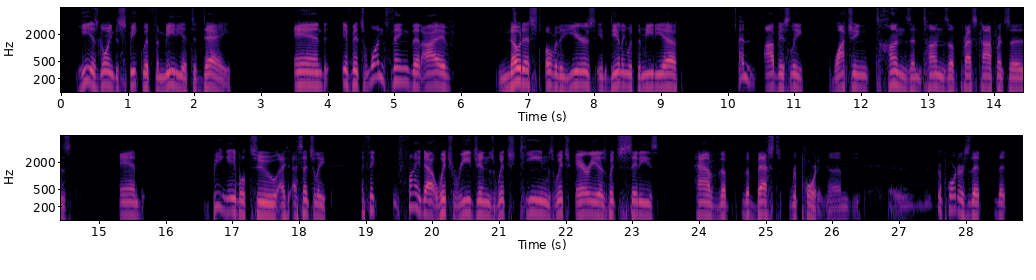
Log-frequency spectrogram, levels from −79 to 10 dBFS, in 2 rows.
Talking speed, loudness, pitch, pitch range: 125 wpm, -36 LUFS, 130 Hz, 115-140 Hz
